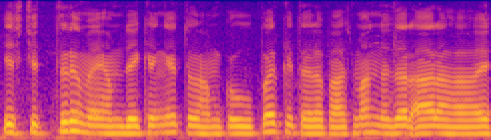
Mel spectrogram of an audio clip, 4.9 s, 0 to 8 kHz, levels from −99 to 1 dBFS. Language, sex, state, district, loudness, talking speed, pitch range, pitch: Hindi, male, Maharashtra, Solapur, -15 LUFS, 185 wpm, 150-165 Hz, 155 Hz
